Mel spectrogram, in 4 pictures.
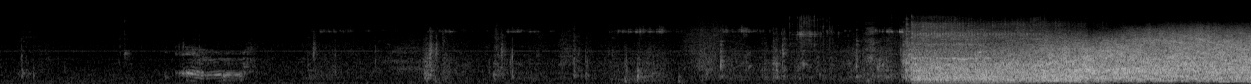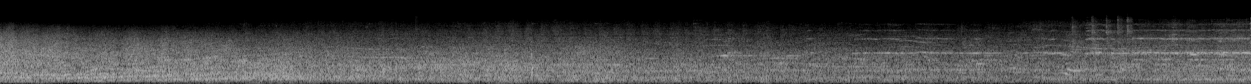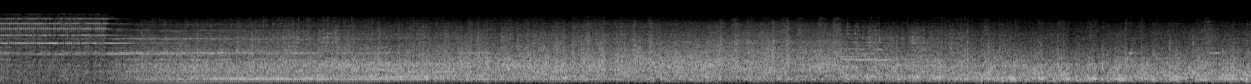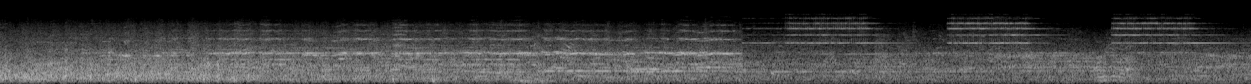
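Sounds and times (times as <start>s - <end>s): miniature train wheels clattering: 7.3s - 9.4s
train whistle toots: 20.7s - 28.1s, 39.0s - 45.8s.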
